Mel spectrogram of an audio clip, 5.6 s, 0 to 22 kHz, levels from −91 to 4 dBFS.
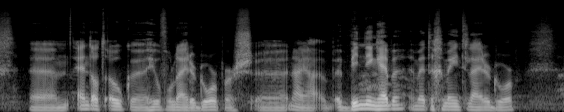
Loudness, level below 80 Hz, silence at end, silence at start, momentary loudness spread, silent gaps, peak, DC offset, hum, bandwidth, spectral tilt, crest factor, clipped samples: -28 LUFS; -56 dBFS; 0 s; 0 s; 11 LU; none; -6 dBFS; under 0.1%; none; 13 kHz; -7 dB/octave; 22 dB; under 0.1%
